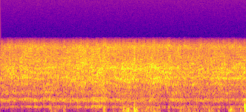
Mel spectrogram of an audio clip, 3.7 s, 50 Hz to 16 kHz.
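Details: Hive entrance of honey bees bringing in pollen at 1 pm on 21 April 2013, cold wind at 12 °C making landing hard. Continuous humming buzz from many bees with a few soft thumps of wind.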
